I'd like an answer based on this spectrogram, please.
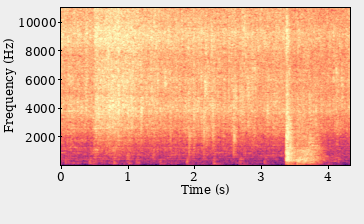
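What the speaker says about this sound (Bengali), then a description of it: "এবার এর মধ্যে দিয়ে দেবো যে মিহি করে কুচনো পেঁয়াজটা ছিল সেটা।" Finely chopped onion fries in oil spiced with cumin seeds, a steady close sizzle with a soft stirring clatter and a brief louder burst near the end.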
